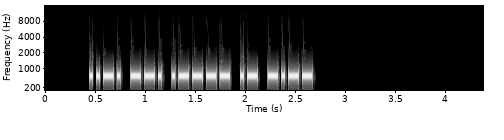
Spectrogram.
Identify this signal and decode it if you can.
Morse code, heard as a keyed tone, about 36 wpm, 700 Hz. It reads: FG1AY
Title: DXCC-100 Call Signs - 5 Characters - Repeated 3x - 35wpm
